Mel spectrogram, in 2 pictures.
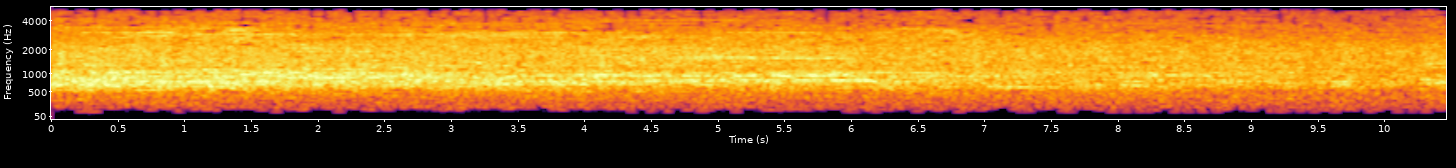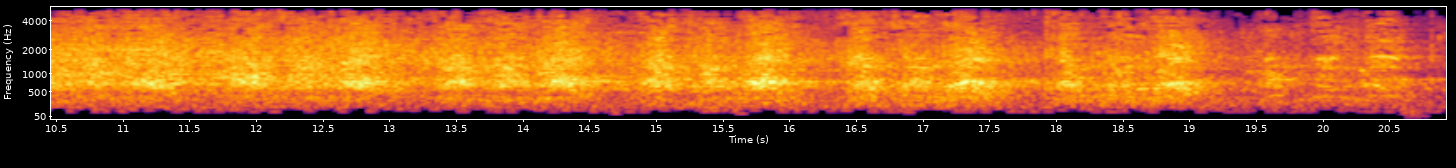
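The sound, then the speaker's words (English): A large crowd at a political speech cheers and applauds loudly for about twenty seconds in response to what the speaker just said, a dense roar of voices and clapping that swells, then breaks into rhythmic bursts of claps and shouts. “And I have to say, as a Republican, it is so nice to hear you cheering for what I just said.”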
